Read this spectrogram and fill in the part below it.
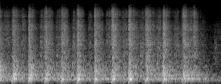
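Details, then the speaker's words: Zetor 7711 farm tractor diesel engine, recently serviced with new hydraulic hoses and fluids, self-destructed on first outing; heavy rhythmic knocking around six blows a second while it still runs, drives and starts; mechanic suspects a rod bearing, not confirmed. "it will run and drive and start and everything the problem is that you can hear one of the rods going"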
